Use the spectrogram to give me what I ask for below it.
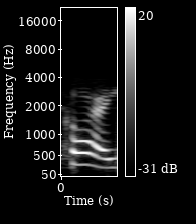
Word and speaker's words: Simrit Kaur: Did I pronounce that correct? I've got all You these. did, yes. All right. Simrit Kaur, yeah.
